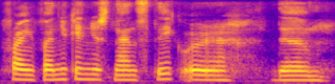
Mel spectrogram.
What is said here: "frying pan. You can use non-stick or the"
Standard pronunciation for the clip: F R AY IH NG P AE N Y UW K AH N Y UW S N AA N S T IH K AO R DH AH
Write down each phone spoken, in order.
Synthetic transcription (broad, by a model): F R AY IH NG F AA N Y UW K AH N Y UW S N AA N S T IH K AO R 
